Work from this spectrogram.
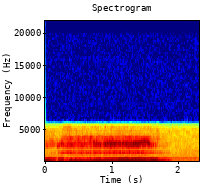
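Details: Big snore from Fang, a Golden Retriever, worn out after a dog-show outing to Intex Osaka to cheer a friend. One long, rattling, throaty breath with a raspy hiss over it, fading into a quiet indoor room.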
